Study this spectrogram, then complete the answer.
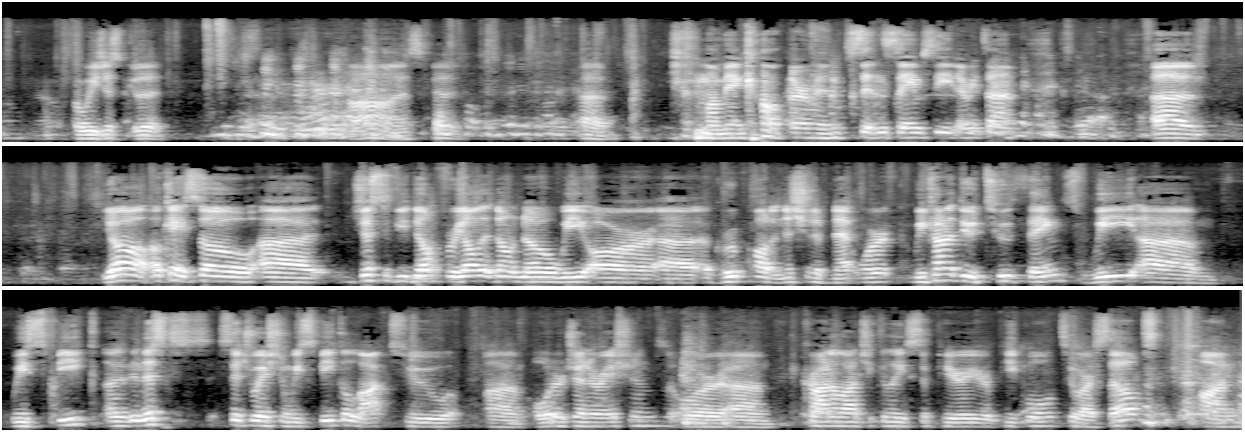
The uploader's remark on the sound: This episode is from Leadership Network, recorded at the National Disciple Making Forum.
